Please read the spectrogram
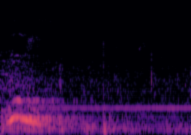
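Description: Near silence: room tone, with a faint short hum falling in pitch right at the start and a faint steady tone after it.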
